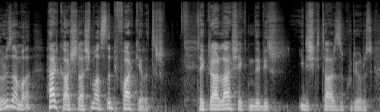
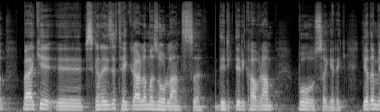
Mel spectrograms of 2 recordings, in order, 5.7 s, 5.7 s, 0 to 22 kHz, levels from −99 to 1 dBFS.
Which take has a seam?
first; 1 cut; at 2.9 s

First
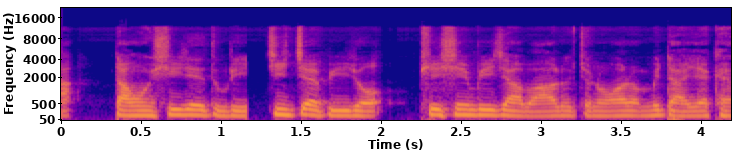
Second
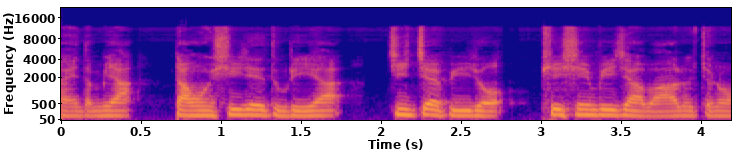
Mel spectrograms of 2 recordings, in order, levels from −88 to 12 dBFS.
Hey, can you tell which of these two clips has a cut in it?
first; 1 cut; at 1.2 s

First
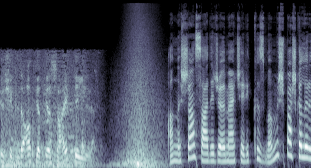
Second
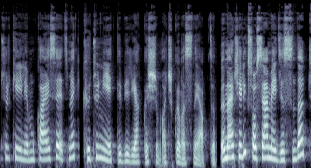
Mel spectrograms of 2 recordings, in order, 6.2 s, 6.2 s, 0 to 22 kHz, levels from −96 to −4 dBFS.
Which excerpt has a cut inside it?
first; 1 cut; at 3.3 s

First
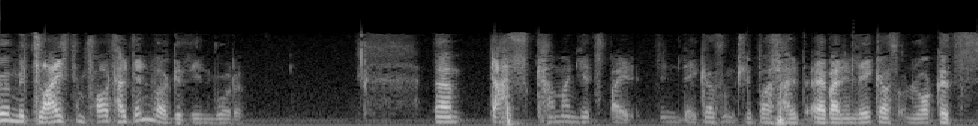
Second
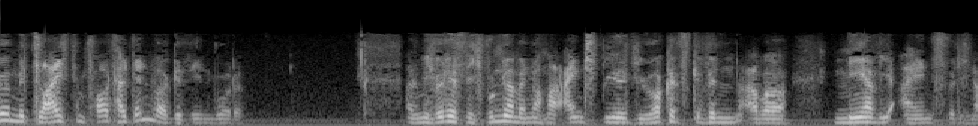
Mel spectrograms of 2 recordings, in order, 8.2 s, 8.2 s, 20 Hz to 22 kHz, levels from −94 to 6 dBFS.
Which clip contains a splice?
second; 1 cut; at 3.3 s

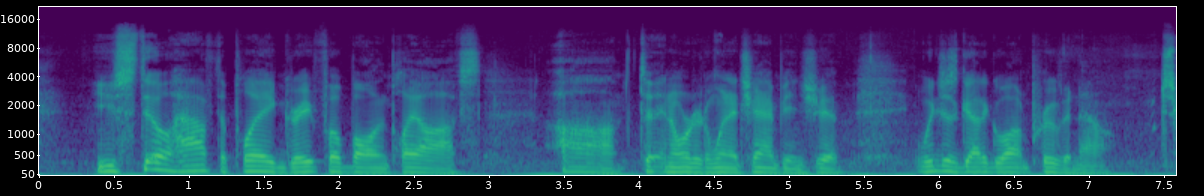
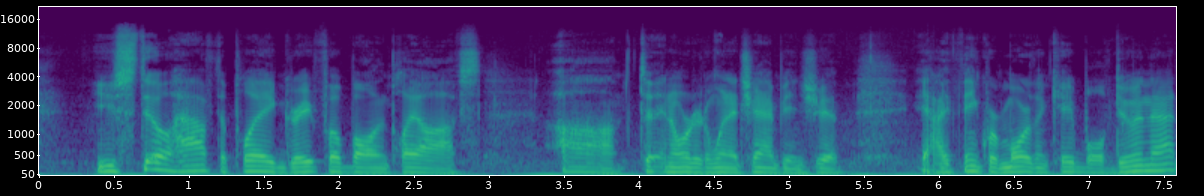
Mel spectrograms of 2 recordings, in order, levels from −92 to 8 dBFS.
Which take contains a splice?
first; 1 cut; at 5.8 s

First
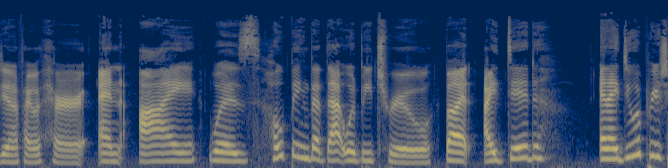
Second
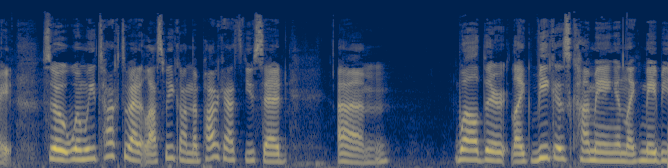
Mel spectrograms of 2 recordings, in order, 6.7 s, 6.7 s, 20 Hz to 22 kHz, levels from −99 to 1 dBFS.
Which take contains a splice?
first; 2 cuts; at 2.0 s, 4.4 s

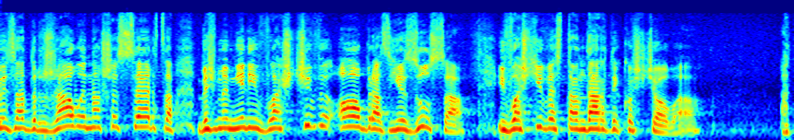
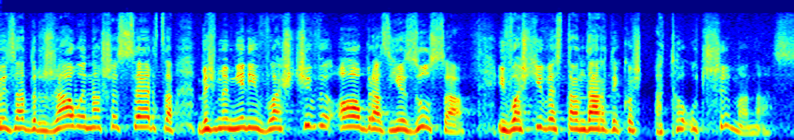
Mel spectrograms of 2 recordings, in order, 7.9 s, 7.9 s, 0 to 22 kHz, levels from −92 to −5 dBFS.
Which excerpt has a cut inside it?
second; 1 cut; at 6.4 s

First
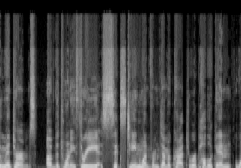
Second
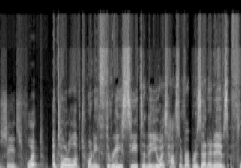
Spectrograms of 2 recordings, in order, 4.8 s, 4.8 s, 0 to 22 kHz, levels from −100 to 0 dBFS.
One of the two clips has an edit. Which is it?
second; 1 cut; at 1.0 s

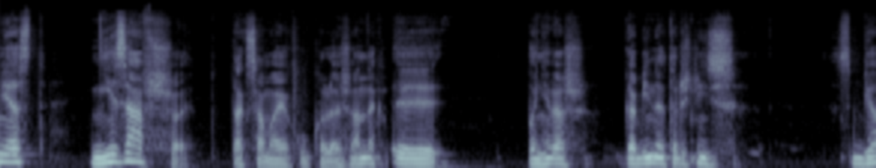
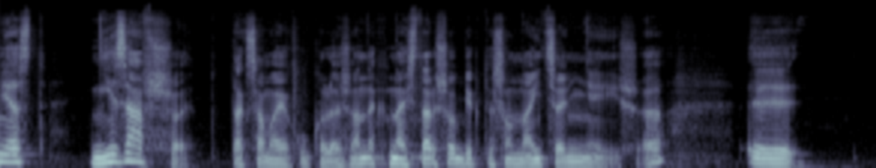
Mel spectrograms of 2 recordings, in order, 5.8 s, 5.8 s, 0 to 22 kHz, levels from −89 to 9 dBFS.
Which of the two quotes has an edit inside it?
first; 2 cuts; at 2.5 s, 4.0 s

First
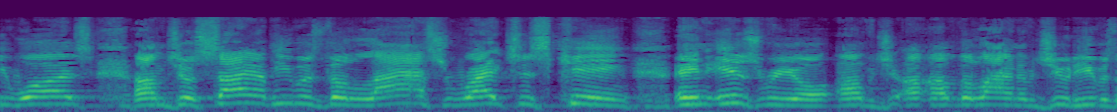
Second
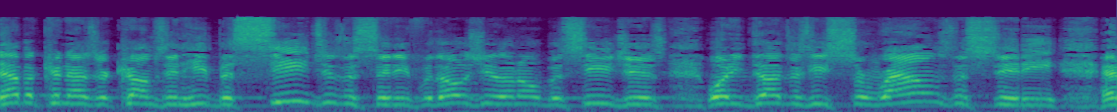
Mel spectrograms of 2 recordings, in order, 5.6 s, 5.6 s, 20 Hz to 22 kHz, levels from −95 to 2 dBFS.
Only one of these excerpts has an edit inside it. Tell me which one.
first; 1 cut; at 1.4 s

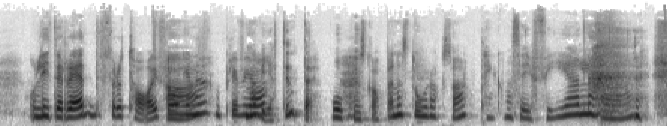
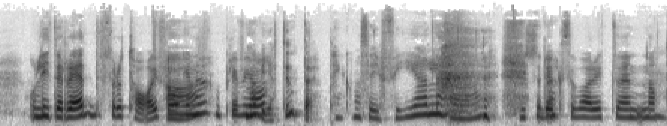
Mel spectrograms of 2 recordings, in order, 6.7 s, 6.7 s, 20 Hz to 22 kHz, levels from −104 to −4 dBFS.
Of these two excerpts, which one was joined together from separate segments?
second; 1 cut; at 3.3 s

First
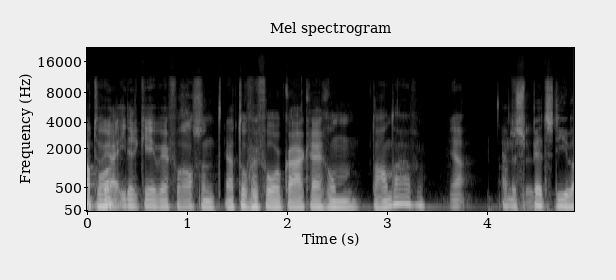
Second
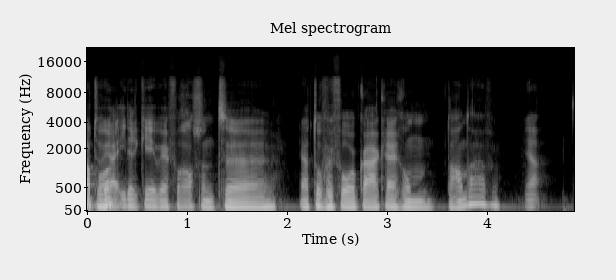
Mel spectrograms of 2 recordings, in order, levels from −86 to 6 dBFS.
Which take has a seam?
first; 1 cut; at 1.3 s

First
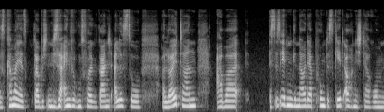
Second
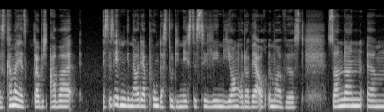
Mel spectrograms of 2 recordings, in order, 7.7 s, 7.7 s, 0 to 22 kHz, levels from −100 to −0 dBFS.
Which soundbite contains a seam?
second; 2 cuts; at 0.9 s, 3.2 s

